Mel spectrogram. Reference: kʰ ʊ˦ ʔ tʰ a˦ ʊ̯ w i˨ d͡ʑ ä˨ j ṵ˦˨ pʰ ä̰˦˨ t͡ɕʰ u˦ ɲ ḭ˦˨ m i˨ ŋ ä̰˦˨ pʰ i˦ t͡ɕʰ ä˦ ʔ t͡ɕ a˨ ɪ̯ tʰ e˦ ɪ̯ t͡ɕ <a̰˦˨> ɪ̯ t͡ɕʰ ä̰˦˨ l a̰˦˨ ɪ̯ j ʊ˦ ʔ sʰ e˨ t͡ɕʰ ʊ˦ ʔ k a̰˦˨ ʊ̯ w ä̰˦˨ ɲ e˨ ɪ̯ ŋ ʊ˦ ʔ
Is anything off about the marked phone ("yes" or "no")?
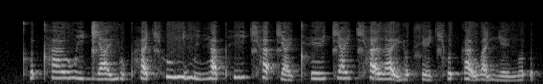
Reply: yes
